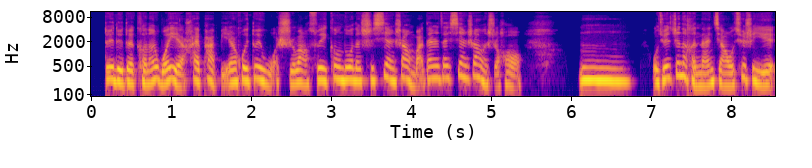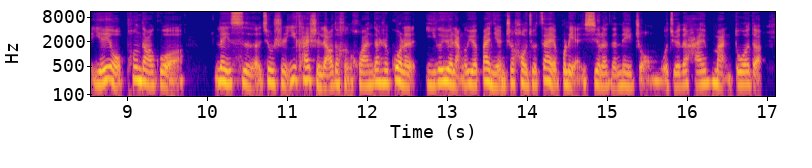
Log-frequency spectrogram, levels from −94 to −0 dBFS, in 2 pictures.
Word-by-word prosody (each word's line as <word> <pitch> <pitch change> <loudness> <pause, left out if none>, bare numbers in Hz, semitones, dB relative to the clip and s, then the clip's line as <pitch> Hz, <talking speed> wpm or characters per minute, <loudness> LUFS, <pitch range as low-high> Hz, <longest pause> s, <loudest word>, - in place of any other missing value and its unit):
对 235 +1 +3
对 205 -2 +7
对， 195 -1 +3
可 190 - -1
能 225 +5 +2
我 190 - +4
也 205 -7 +3
害 210 -3 -2
怕 215 +2 -3
别 190 - -8
人 205 +1 +3
会 220 +1 +3
对 240 +2 +1
我 190 -5 -3
失 185 - -3
望， 195 -2 -1
所 225 +4 +1
以 220 - +4
更 235 +2 +1
多 230 0 +4
的 215 - +3
是 225 +1 -3
线 225 +2 0
上 230 -2 -3
吧。 155 - -4
但 240 +1 -4
是 250 - -1
在 255 0 -4
线 260 +2 -3
上 275 -1 -3
的 200 - -1
时 185 - -7
候， 170 -3 -7 0.7
嗯， 225 -2 +6 0.2
我 205 - +1
觉 230 - +3
得 250 - 0
真 300 +5 -2
的 285 - +2
很 225 -8 -1
难 170 +4 -1
讲， 200 -6 -2
我 170 - -2
确 265 - -6
实 220 -2 0
也 180 -2 +1
也 195 +1 +3
有 240 - +3
碰 235 -2 0
到 200 -5 +1
过 195 +4 -2 0.4
类 215 -4 +3
似 195 -1 -1
的， - - -6
就 205 - 0
是 195 -1 -5
一 230 - -2
开 230 0 -1
始 215 -6 -3
聊 160 0 -1
得 190 - -2
很 220 +3 -8
欢， 180 -4 -4
但 205 0 0
是 195 - +1
过 220 +2 +5
了 170 - 0 0.2
1 180 -2 -6
个 205 - +5
月、 205 -2 +5
2 180 - -3
个 180 - -4
月、 185 -1 +1
半 210 -1 +1
年 170 - -3
之 195 - -4
后， 195 -1 -2
就 185 +1 -5
再 215 +3 -1
也 195 - 0
不 190 -1 -3
联 180 +2 -3
系 195 -1 0
了 165 -1 -4
的 160 - -9
那 170 0 -5
种， 215 +4 -9
我 - - -5
觉 165 - -4
得 180 - -4
还 180 -1 -5
蛮 195 -3 -3
多 180 0 0
的。 - - -5
205 Hz, 325 characters per minute, -20 LUFS, 185-225 Hz, 0.7 s, 对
